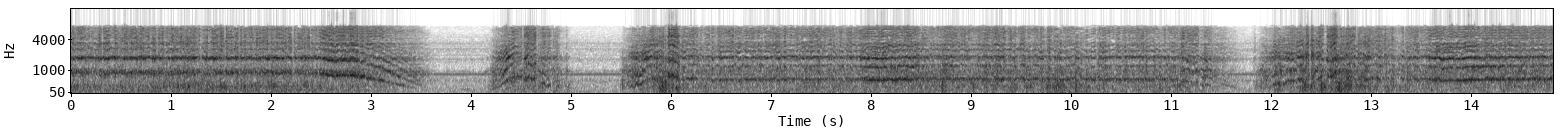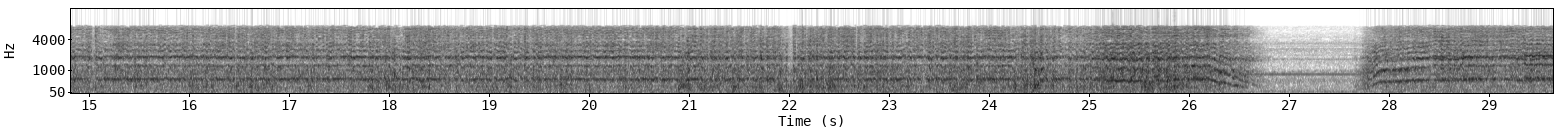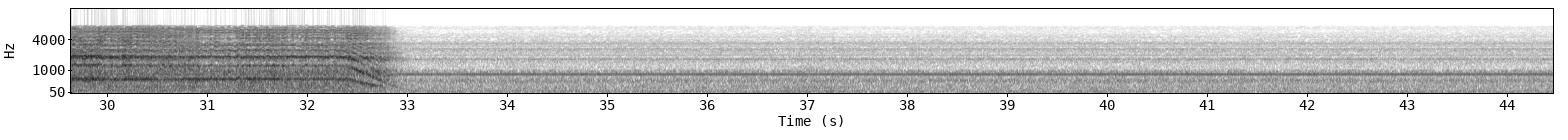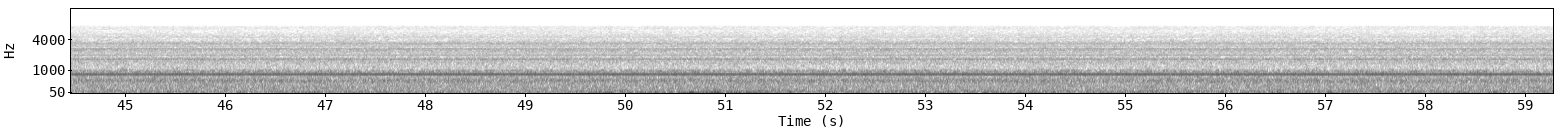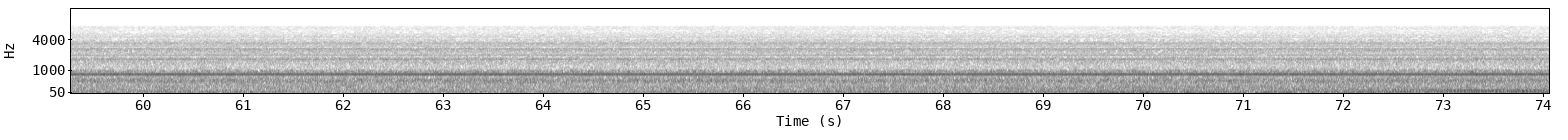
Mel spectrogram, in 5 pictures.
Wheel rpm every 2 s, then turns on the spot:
230, 120, 40, 160, 160, 110, 150, 160, 160, 160, 160, 160, 160, 40, 150, 160, 50, 0, 0, 0, 0, 0, 0, 0, 0, 0, 0, 0, 0, 0, 0, 0, 0, 0, 0, 0, 0.
none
